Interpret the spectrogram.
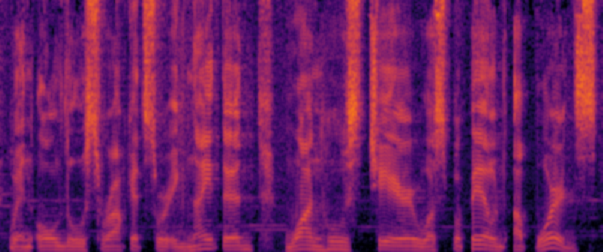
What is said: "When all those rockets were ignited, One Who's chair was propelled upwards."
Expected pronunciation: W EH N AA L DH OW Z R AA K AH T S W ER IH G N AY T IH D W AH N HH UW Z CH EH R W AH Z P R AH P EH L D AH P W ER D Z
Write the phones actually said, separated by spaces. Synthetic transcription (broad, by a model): W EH N AA L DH OW S R AA K AH T S W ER IH G N AY T IH D W AH N HH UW S CH EH R W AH S P R AH P EH L D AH P W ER D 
